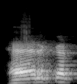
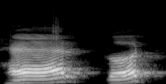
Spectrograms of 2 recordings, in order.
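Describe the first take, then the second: First: The two words run together without a pause. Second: There is a short pause after 'hair'. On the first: It names a haircut as a noun. The speaker calls it wrong. "It is not a full noun hair कट" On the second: Cut is a verb; someone else cut the hair. The speaker calls it right. "Hair उसके बाद छोटा सा पोज लेना है"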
